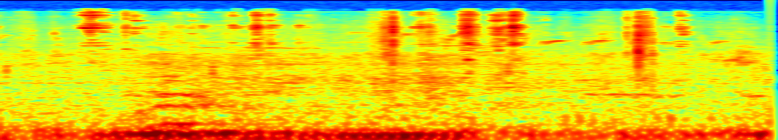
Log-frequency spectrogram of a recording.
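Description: Scissors snip green chilli plant leaves in a terrace vegetable garden, a few faint metallic clicks over a steady low hum.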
